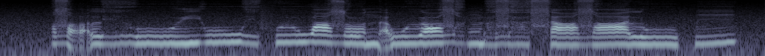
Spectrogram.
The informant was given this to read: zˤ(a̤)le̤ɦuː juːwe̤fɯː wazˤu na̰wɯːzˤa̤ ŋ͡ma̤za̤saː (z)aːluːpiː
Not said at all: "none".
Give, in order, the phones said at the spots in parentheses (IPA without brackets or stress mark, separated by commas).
a̰, zˤ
